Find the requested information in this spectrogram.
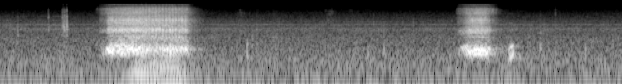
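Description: A sharp, honking snort of noisy air followed by a shorter second one, fitting a reverse sneeze in a dog.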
